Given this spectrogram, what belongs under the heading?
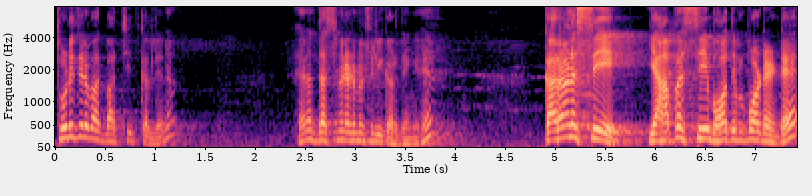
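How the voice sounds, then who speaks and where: A man's voice: sits high, sing-song, normal speed, pauses often. A man teaching a classroom lesson, quizzing his students with repeated questions and answering them himself. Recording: long hall reverb.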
